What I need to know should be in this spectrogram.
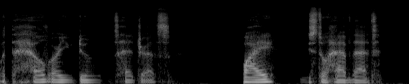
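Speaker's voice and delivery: muttering under breath. As the group sits down in the scene, a character mutters under his breath. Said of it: "Tommy very like under his breath is like".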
